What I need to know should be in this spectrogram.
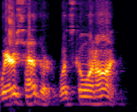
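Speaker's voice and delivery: voice lifted up. Retelling asking silent office staff where Heather is: retelling a raised voice. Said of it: "I had to raise my voice".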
